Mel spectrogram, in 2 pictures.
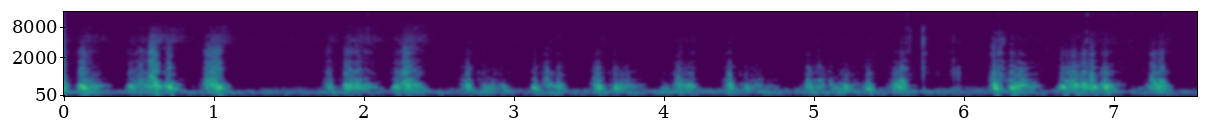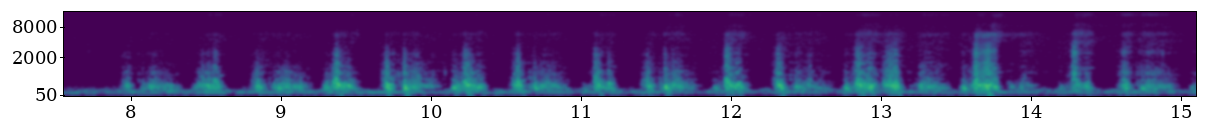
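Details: Dilated aortic root, recorded at position P while lying, sitting and standing, 66–72 bpm: irregular rhythm with midsystolic murmur and cyclically split second heart sound, near 70 a minute.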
